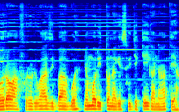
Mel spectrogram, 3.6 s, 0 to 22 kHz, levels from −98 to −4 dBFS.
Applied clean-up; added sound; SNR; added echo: classical method log-MMSE.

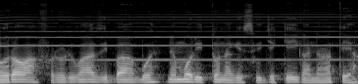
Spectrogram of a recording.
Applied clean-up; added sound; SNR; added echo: none; Bowed string instrument; 14 dB; none.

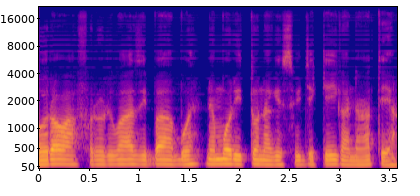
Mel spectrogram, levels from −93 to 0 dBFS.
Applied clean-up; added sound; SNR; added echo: neural mask model DeepFilterNet 3.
